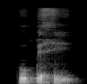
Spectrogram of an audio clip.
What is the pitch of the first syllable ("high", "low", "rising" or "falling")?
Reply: low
